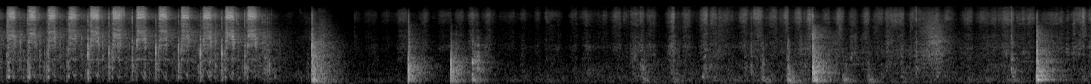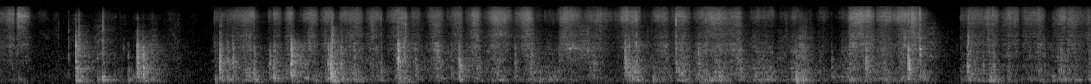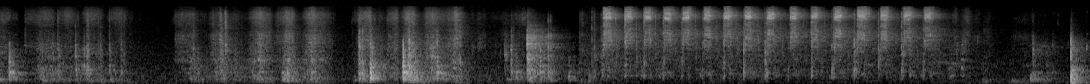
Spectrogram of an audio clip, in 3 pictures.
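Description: Bristle brush scrubbing a soapy, wet engine bay, including a ribbed rubber intake hose, with back-and-forth strokes. Fast, even strokes come at the start and again near the end, with slower, uneven scrubbing in between.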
